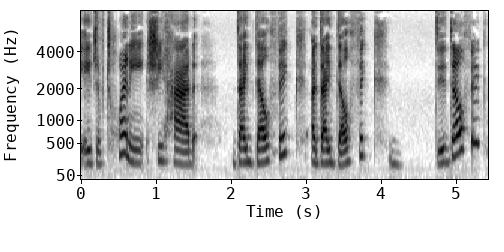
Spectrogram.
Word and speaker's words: didelphic: that at the age of 20 she had didalfic a die delphic did delphic didalfic uterus i'm pretty sure i'm pronouncing it right if not it's very similar if you guys care how it's spelled it's d-i-d-e-l-p-h-i-c so she had a didelphic uterus um uh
